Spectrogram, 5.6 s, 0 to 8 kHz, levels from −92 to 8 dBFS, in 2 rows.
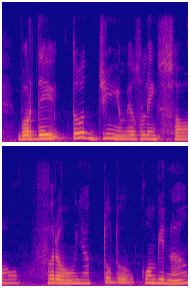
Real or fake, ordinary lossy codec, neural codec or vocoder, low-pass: real; none; none; 7.2 kHz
